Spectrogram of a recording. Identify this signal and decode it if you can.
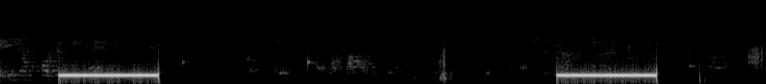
Ringback tone (Europe, 425 Hz), with speech.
